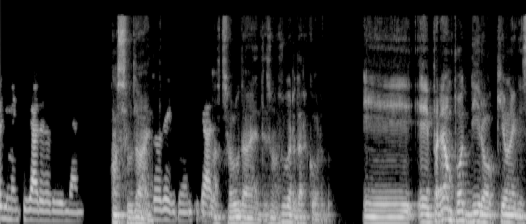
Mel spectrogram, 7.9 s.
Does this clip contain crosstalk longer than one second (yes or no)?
no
